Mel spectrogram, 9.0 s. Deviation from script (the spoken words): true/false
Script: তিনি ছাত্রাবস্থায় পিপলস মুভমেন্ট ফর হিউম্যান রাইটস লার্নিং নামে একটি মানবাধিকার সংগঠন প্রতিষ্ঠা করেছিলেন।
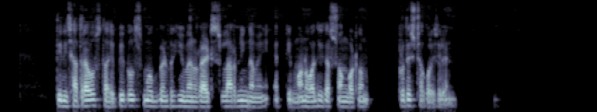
true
